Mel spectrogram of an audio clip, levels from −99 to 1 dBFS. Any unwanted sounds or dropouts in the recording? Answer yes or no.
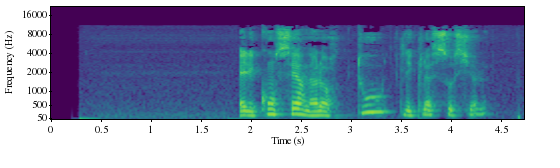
no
